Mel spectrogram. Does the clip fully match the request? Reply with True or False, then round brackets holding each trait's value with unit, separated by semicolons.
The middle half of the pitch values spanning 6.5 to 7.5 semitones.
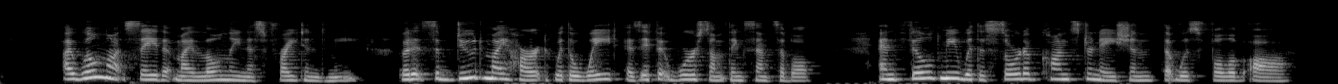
False (4.2 semitones)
